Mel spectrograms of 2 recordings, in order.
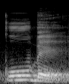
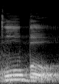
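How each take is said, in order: First: The final vowel is said with spread, smiling lips. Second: The final vowel is said with rounded lips. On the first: The speaker calls it right. "ba-nya pantulkan sambil senyum" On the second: The speaker calls it wrong. "Jangan kubo"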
